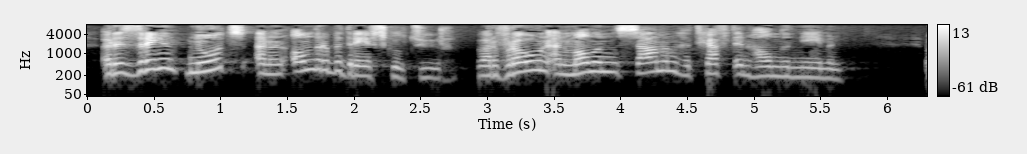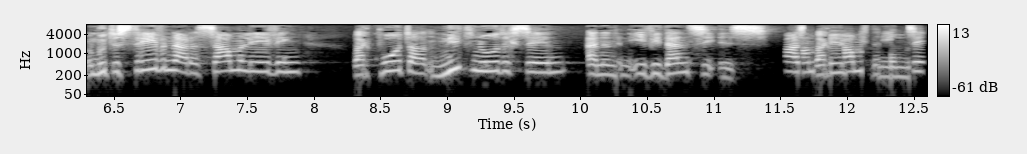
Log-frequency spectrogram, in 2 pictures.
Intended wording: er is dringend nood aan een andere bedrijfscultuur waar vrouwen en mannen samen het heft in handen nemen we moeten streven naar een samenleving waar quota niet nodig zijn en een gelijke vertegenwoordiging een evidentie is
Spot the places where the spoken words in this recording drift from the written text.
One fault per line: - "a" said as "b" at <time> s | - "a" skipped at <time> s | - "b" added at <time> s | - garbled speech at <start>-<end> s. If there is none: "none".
- "gelijke vertegenwoordiging" skipped at 10.3 s
- garbled speech at 11.5-12.6 s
